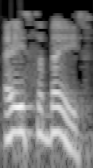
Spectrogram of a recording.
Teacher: that's a long E in the Greek that sounds like an A. It's called an eta.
